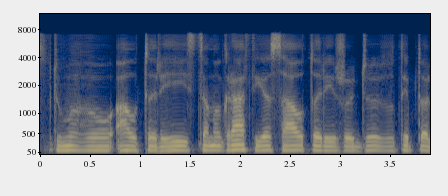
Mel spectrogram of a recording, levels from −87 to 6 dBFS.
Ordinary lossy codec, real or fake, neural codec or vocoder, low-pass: Opus, 64 kbps; fake; codec, 16 kHz, about 1 kbps, DyCAST, with the encoder's durations; 7.2 kHz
